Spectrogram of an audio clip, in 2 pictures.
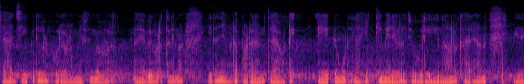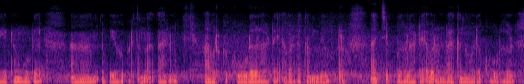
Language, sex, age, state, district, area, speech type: Malayalam, male, 18-30, Kerala, Idukki, rural, spontaneous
